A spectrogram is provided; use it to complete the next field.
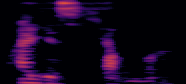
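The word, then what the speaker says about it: Ægishjálmur: Because in modern Icelandic, now those vowels have merged, you've got it as Ægisjalmur with some additional sound changes. To kind of keep this consistent through the video, I'll use that modern Icelandic pronunciation because it's what most people have heard.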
